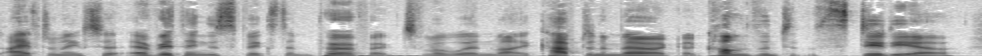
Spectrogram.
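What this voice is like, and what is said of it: Weird put-on accent. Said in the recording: “Why am I talking in this weird accent?”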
